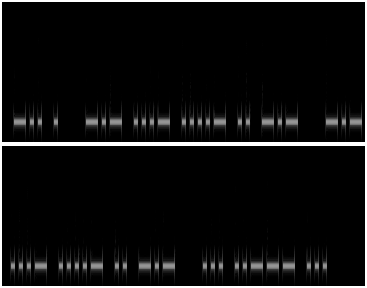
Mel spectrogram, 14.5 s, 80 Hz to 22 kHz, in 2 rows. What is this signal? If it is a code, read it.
Morse code, heard as a keyed tone, about 15 wpm, 690 Hz. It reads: DE KV4IK KV4IK S2S
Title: SOTA QSO Practice 15wpm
